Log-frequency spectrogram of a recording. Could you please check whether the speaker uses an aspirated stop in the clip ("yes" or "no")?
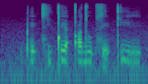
no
